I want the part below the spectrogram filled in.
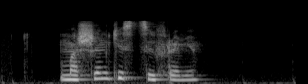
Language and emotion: Russian, neutral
